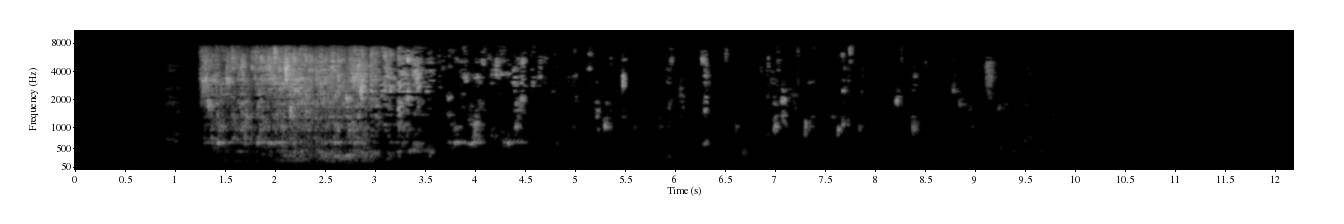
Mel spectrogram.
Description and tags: Vocaroo 21 Dec 2022 19 46 31 CST 1iohMmVrw0mW
Just me peeing.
